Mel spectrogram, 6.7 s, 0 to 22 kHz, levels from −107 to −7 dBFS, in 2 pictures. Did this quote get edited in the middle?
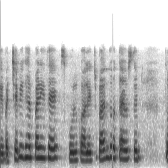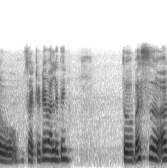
no; 0 cuts

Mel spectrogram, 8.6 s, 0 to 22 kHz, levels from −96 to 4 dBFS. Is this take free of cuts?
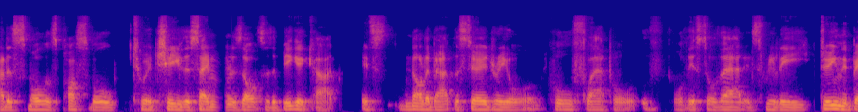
no; 1 cut; at 3.4 s

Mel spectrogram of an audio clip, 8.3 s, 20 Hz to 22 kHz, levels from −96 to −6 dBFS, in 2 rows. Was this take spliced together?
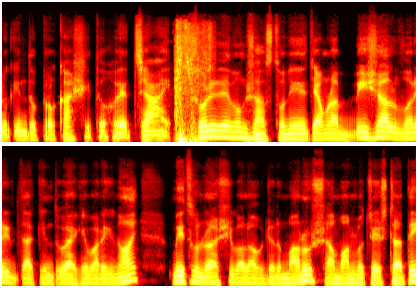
yes; 1 cut; at 1.8 s

